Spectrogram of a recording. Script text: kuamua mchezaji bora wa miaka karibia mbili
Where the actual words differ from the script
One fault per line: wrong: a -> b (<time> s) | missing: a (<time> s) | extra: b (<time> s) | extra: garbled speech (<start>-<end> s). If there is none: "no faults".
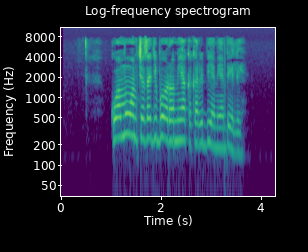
extra: mia (3.1 s)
